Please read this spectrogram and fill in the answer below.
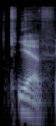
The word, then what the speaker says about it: Kiev: Is it Kiev? Kiev? – Kiev, yeah. – Kiev. Kiev, you got it.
